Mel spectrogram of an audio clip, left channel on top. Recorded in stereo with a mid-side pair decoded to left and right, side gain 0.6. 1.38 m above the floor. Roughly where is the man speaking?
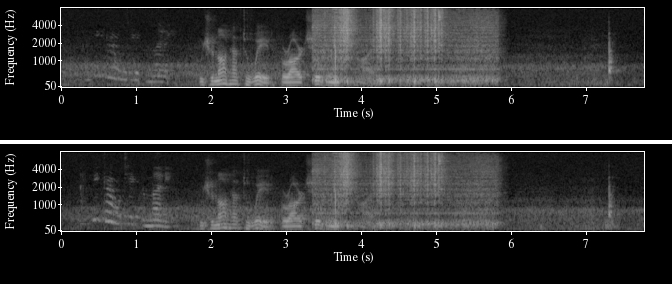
Ahead left.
